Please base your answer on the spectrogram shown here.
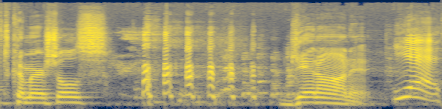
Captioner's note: Ironmouse laughs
